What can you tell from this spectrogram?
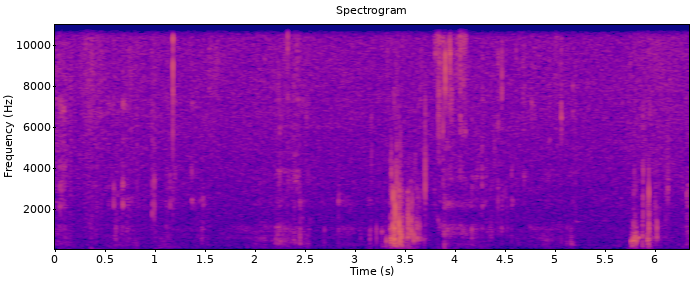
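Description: A woman sipping tea from a mug: a loud sip about three and a half seconds in, and another short mouth sound just before the end.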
